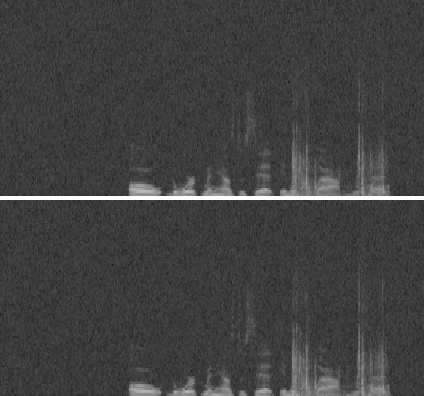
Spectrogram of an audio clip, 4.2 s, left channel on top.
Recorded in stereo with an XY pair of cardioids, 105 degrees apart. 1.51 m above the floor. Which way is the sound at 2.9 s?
10° right.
